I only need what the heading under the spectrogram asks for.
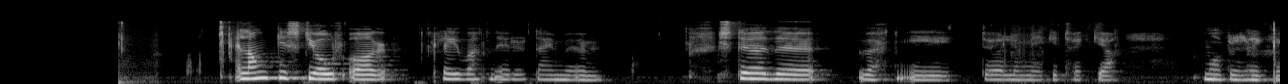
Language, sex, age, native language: Icelandic, female, 18-19, Icelandic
